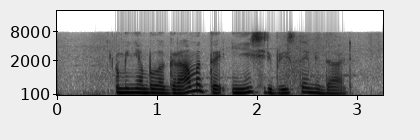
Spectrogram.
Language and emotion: Russian, positive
